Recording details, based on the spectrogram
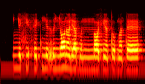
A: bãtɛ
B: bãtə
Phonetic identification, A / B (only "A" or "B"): A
